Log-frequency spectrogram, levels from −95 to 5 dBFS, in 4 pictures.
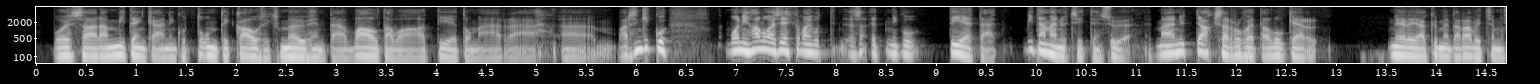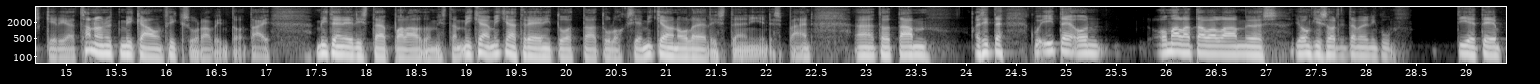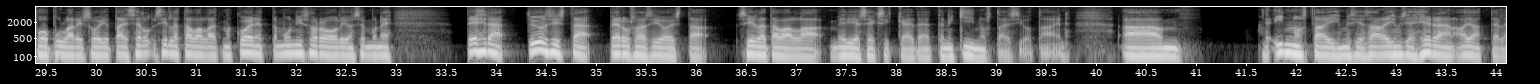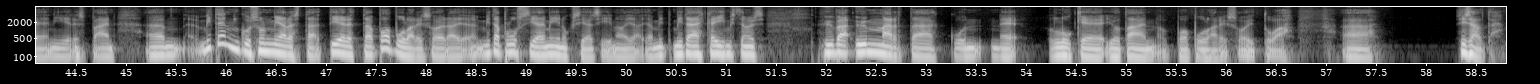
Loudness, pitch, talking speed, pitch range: -19 LUFS, 115 Hz, 135 wpm, 105-130 Hz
